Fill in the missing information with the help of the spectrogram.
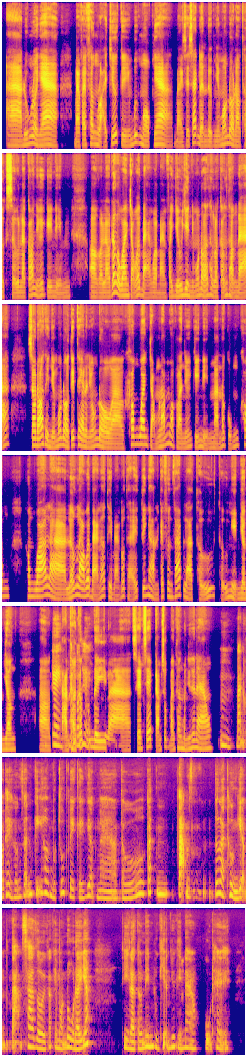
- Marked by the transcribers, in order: distorted speech; tapping; other background noise; other noise
- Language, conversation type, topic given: Vietnamese, advice, Vì sao bạn khó vứt bỏ những món đồ kỷ niệm dù không còn dùng đến?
